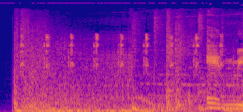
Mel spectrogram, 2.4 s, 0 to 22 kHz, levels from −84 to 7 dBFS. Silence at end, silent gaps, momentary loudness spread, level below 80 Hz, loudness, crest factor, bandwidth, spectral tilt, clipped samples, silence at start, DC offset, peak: 0 s; none; 6 LU; -28 dBFS; -23 LUFS; 16 dB; over 20 kHz; -4.5 dB/octave; under 0.1%; 0.15 s; under 0.1%; -6 dBFS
